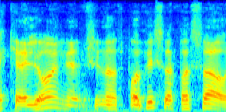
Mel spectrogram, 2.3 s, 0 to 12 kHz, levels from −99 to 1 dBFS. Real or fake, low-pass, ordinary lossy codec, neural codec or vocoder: fake; 10.8 kHz; Opus, 24 kbps; codec, 44.1 kHz, 1.7 kbps, Pupu-Codec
